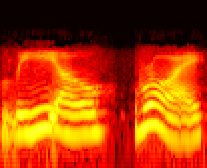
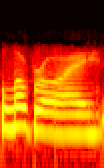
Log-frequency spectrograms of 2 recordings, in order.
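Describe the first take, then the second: First: The name is said as three separate syllables. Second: The name is run together into two syllables. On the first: The speaker calls it right. "but Leo Roy" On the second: The speaker calls it wrong. "not Leroy"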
